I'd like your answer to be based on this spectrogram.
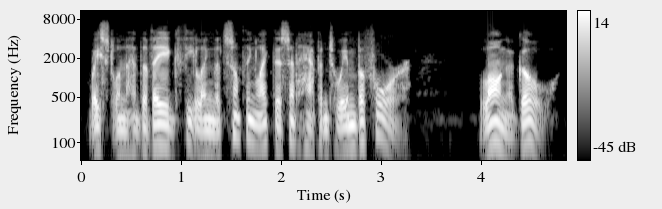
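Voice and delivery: ordinary delivery, nothing marked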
